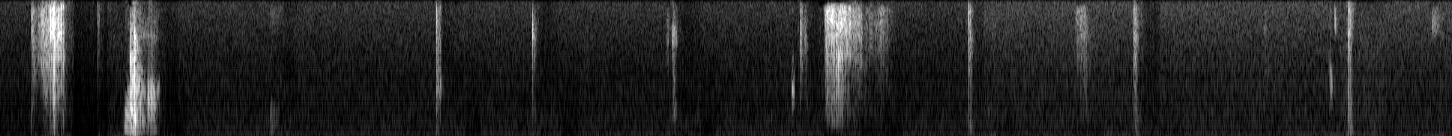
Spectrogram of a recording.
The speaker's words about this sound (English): Hold on. Shuffle these cards again.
